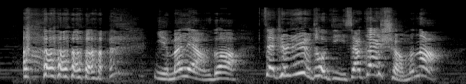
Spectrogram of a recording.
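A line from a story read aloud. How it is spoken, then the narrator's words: Distant laughter. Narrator (Chinese): 远处传来一个笑声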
